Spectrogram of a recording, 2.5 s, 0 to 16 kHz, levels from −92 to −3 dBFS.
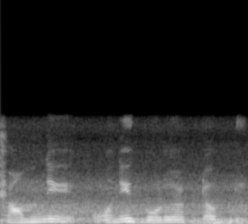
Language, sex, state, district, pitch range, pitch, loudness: Bengali, female, West Bengal, Jhargram, 160-190 Hz, 175 Hz, -16 LUFS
